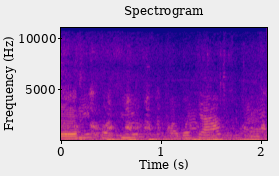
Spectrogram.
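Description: Chickens cluck in repeated short bursts, fairly loud and close, mixed in with people talking.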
